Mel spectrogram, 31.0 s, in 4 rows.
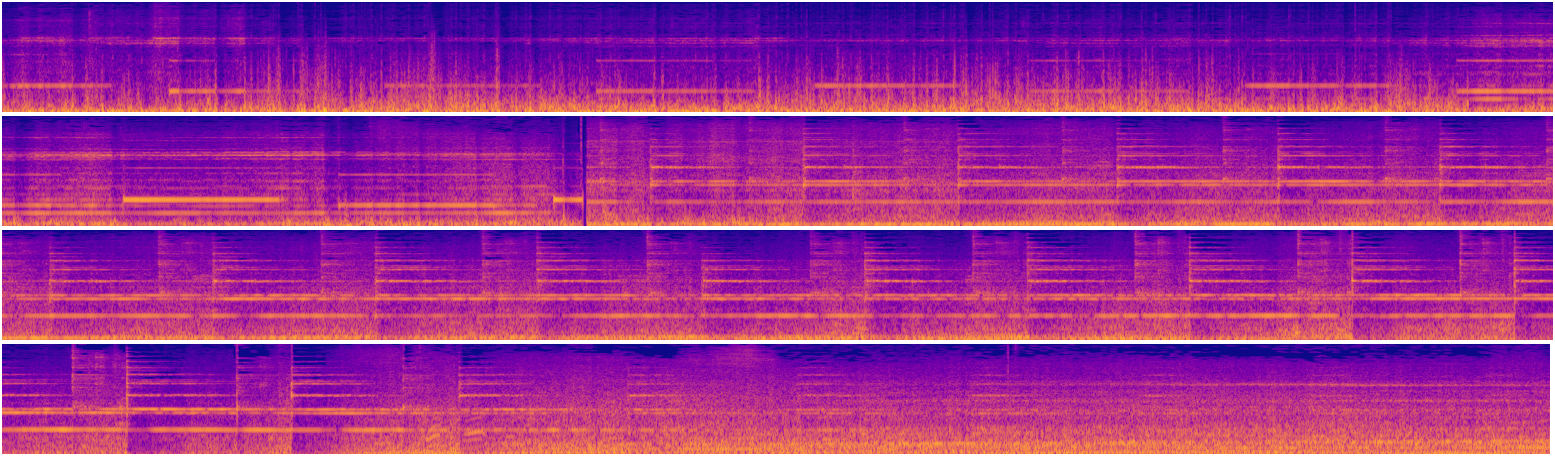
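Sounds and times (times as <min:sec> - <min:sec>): train bell ringing: 0:00.0 - 0:31.0
train rumble: 0:00.0 - 0:31.0
train horn chord: 0:10.1 - 0:22.0.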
